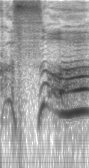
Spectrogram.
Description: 越前がダメージを受けた時の叫び声の一つ。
